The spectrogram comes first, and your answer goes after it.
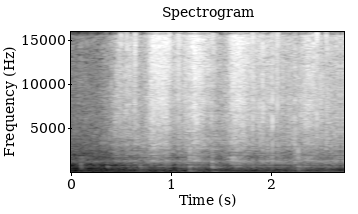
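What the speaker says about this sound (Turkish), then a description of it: "Tam bu aşamada soğanını atacağız." Steady sizzling and crackling of onion frying in a hot pan, with a few soft stirring scrapes, close and continuous.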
